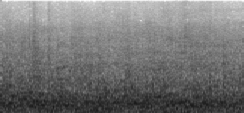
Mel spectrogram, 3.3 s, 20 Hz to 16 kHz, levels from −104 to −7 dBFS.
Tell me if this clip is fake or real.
fake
